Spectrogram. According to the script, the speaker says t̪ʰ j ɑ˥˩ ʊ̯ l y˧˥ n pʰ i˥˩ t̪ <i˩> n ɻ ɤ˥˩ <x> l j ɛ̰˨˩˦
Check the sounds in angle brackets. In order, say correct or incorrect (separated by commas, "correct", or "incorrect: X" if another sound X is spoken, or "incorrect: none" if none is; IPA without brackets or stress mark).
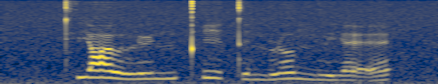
correct, incorrect: ŋ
